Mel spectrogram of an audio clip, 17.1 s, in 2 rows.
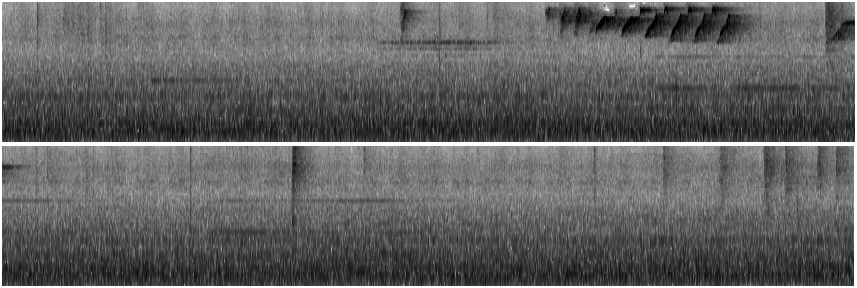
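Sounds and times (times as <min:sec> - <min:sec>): bird calling: 0:05.4 - 0:07.5.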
